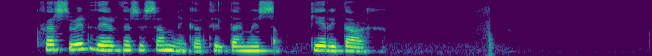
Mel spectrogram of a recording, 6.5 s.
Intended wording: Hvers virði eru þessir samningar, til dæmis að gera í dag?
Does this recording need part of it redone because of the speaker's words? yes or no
no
